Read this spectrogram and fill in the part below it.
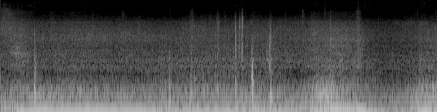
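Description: A rebuilt Honda CR-V drives along with a steady, loud low engine rumble that swells and dips as it moves through the gears, with a few light clicks and knocks from the cabin.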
